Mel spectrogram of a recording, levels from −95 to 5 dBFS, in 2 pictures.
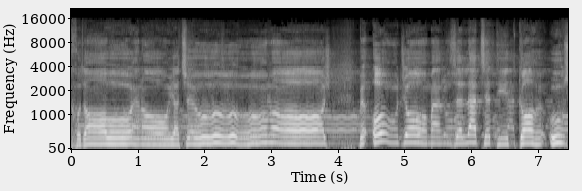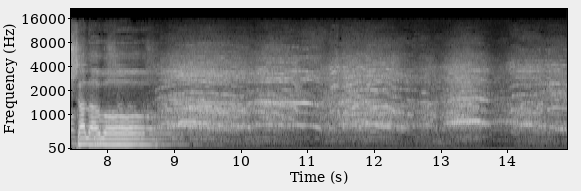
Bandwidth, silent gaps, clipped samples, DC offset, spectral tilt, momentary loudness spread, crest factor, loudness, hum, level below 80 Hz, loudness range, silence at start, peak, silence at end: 15 kHz; none; under 0.1%; under 0.1%; -5.5 dB/octave; 14 LU; 16 dB; -16 LUFS; none; -58 dBFS; 9 LU; 0 s; 0 dBFS; 0 s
